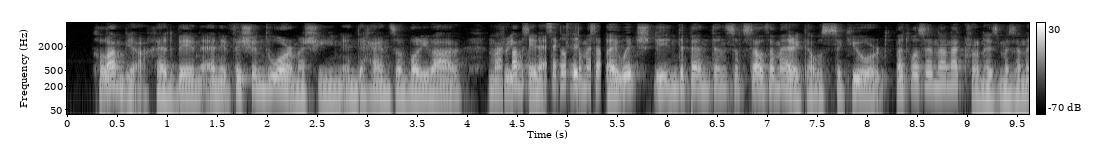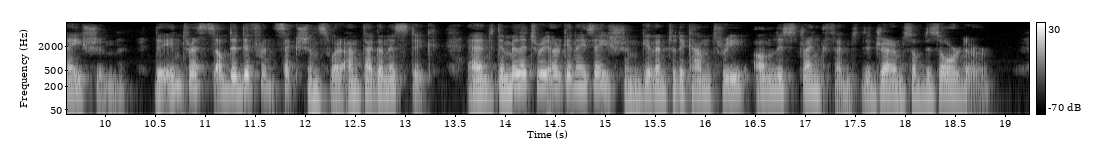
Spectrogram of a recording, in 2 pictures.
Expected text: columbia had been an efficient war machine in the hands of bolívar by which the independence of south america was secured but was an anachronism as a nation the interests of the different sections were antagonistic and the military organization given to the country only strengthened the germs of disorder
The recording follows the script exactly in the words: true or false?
false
